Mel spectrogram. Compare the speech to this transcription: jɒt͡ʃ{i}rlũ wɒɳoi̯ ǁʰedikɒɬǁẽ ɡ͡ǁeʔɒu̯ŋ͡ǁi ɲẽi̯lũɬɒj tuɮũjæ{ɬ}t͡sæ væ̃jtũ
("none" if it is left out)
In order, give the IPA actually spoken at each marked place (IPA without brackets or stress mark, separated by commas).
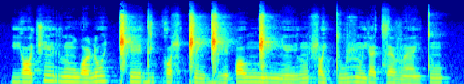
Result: ĩ, none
